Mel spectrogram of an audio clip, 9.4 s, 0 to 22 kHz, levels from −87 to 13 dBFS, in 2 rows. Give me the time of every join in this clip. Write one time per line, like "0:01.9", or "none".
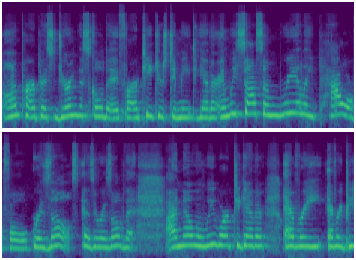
0:06.9
0:08.4

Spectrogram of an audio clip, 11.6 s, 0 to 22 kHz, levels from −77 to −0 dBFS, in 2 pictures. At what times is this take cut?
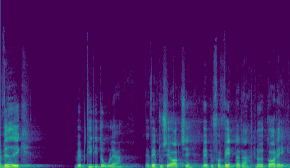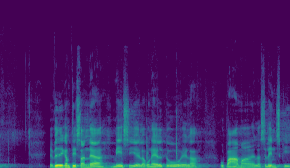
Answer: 0:02.8

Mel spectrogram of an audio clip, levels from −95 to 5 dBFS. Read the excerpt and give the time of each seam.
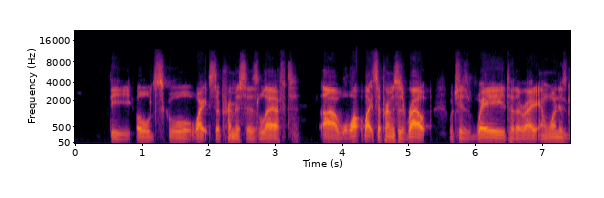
none

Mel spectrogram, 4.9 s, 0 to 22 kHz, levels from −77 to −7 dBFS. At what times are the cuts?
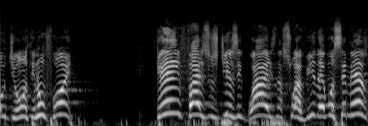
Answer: none

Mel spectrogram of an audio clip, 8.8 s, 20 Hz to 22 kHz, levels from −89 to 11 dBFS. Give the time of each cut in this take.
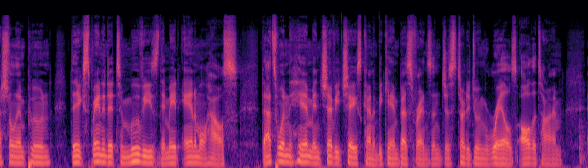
0:02.4

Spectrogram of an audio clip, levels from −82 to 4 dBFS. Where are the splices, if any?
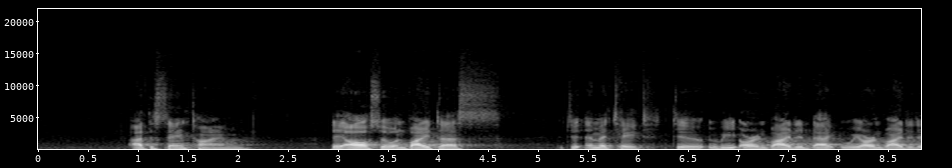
none

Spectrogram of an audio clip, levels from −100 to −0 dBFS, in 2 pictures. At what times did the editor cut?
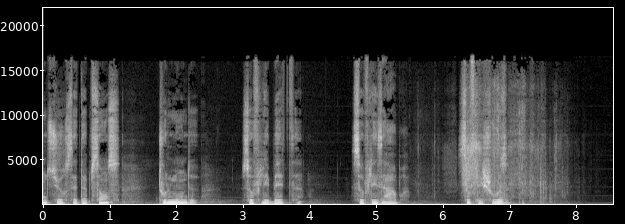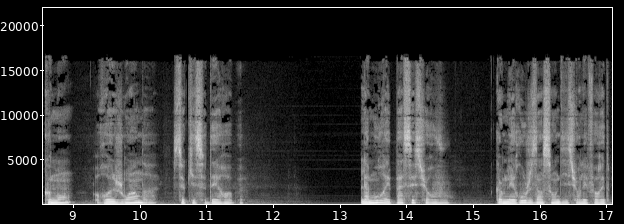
none

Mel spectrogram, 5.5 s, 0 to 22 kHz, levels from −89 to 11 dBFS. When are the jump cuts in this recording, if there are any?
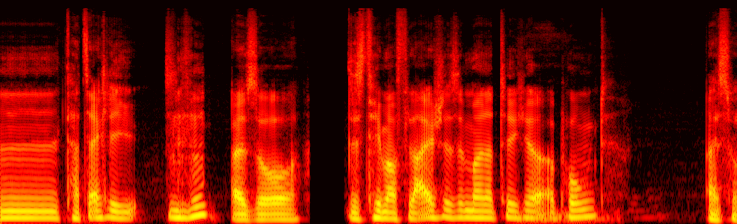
0:01.2

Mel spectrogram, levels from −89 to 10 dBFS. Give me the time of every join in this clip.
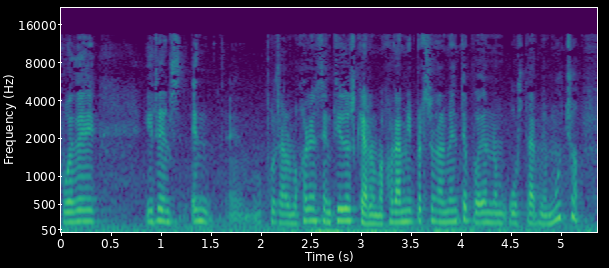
none

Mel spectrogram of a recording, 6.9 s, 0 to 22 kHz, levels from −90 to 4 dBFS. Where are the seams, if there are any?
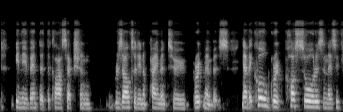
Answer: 0:04.8

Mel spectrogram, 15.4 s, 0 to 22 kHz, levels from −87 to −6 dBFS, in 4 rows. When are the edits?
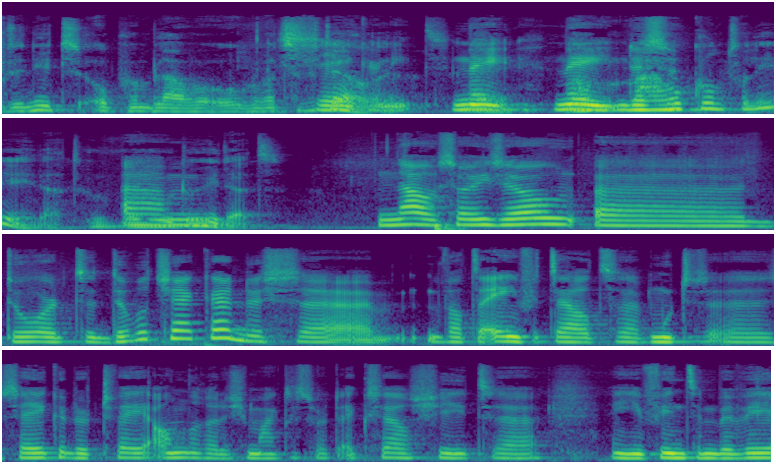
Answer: none

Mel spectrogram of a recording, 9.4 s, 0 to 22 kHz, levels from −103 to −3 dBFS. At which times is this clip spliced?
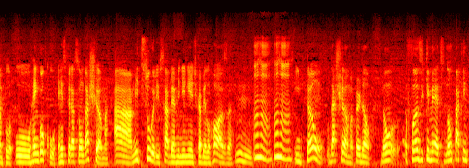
0:05.5
0:06.5

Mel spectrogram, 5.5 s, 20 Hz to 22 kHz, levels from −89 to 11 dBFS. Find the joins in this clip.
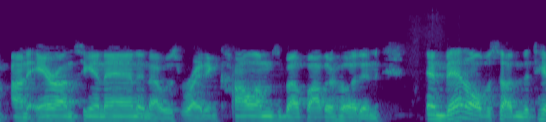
none

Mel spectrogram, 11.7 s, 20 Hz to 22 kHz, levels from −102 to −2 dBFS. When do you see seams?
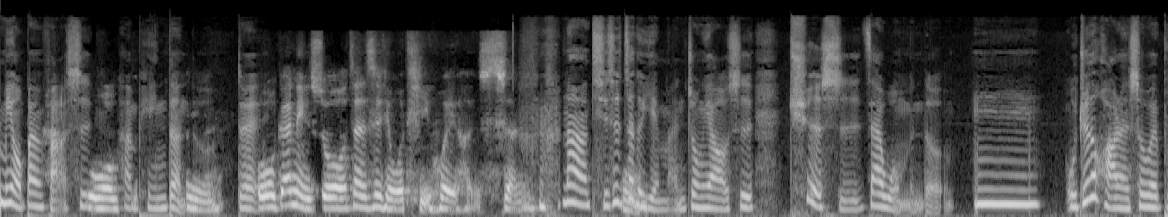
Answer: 0:05.6

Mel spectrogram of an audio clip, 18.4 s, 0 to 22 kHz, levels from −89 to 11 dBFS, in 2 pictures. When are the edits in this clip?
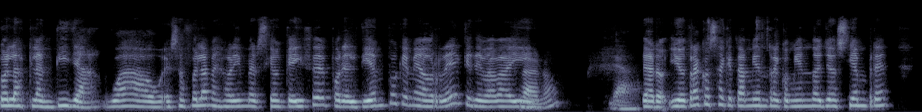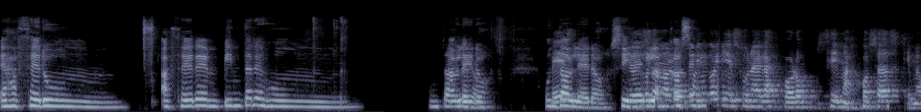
none

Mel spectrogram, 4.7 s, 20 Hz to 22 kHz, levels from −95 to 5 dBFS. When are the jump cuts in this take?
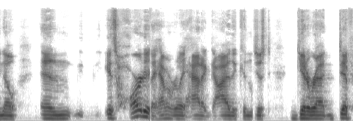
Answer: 0:02.0
0:03.4

